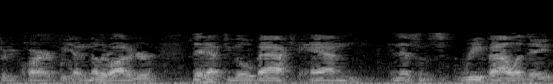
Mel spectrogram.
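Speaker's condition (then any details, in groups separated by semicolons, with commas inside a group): No condition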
